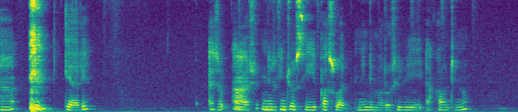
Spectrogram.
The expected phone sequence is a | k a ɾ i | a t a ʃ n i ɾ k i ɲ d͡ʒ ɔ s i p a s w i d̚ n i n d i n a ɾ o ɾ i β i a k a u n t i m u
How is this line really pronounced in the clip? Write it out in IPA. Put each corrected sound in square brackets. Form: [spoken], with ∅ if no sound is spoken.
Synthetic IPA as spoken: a | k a ɾ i | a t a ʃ n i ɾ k i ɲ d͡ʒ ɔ s i p a s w [a] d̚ n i n d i [m] a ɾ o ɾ i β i a k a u n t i [n] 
